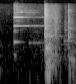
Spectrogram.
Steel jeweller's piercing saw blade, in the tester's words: that basically tells you you've got enough tension on it and that means it's going to cut really nice and easily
